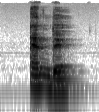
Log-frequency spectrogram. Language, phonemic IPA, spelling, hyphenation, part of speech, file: Dutch, /ˈɛn.də/, ende, en‧de, conjunction, Nl-ende.ogg
- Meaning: obsolete form of en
